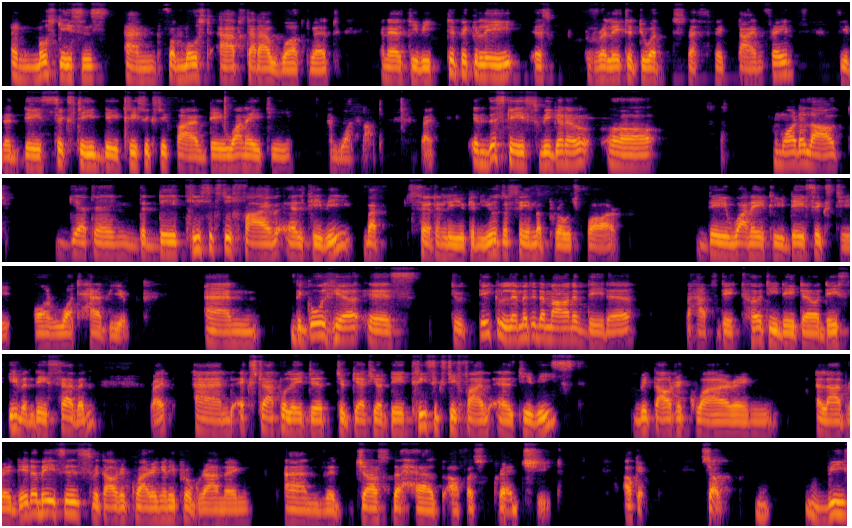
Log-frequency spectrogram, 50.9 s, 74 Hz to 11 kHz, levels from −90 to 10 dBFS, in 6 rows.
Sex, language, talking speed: male, English, 130 wpm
